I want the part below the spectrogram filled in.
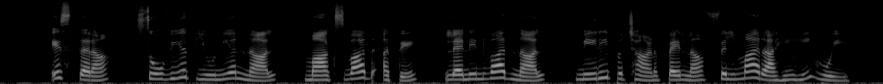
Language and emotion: Punjabi, neutral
